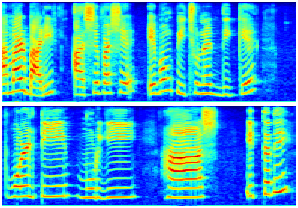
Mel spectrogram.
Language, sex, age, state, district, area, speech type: Bengali, female, 30-45, West Bengal, South 24 Parganas, rural, spontaneous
